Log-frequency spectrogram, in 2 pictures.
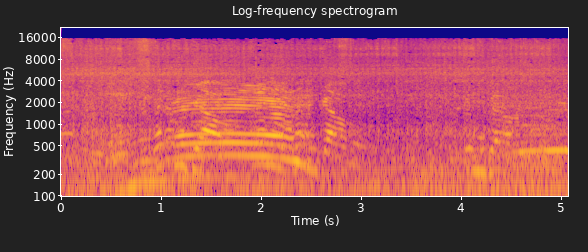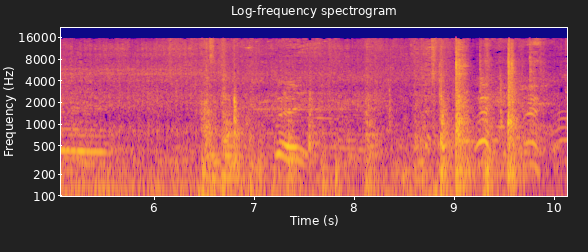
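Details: A calf on the rampage lets out a long, wavering, harmonic bellow, then a shorter, flatter moo a few seconds later, amid vehicle rumble and human voices, followed by clattering knocks and bangs.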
